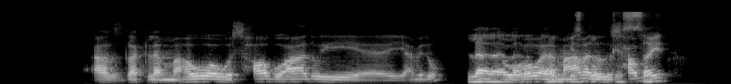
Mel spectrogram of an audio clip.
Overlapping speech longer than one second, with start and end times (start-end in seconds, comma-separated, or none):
5.0-6.6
